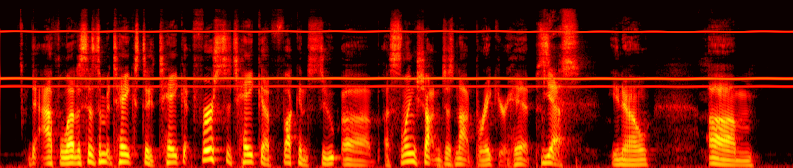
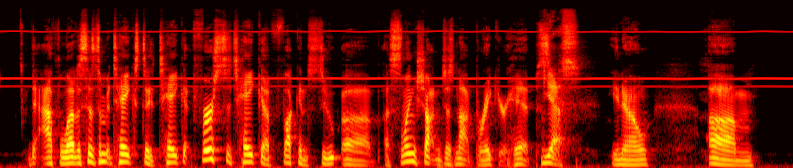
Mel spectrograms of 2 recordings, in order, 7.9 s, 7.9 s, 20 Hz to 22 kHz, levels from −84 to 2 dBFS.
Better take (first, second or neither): second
